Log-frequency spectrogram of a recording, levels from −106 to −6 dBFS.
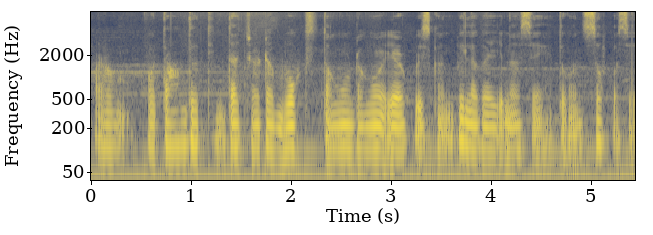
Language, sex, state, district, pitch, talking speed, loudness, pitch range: Nagamese, male, Nagaland, Dimapur, 110 Hz, 200 wpm, -20 LUFS, 105-115 Hz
